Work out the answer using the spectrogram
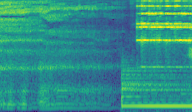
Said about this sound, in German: So, das war's. Wir läuten die Glocke zur letzten Runde.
